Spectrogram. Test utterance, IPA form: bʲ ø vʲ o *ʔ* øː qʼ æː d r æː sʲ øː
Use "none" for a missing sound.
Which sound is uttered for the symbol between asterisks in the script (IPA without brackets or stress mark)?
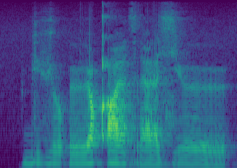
ʔ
